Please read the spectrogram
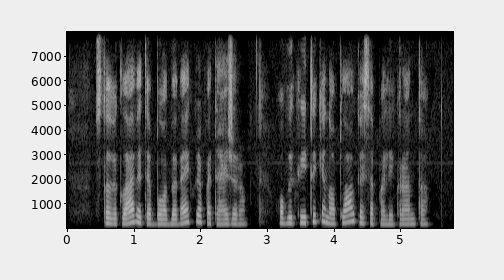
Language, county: Lithuanian, Kaunas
